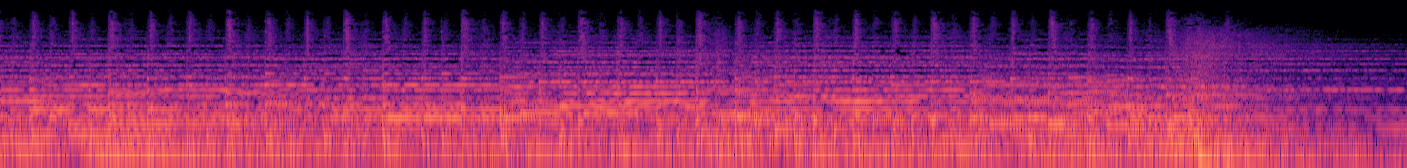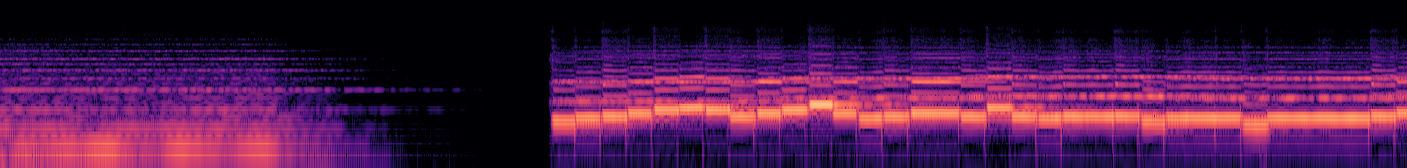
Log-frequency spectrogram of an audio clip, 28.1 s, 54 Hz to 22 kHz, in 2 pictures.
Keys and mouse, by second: 1.5 click, 6.0 ctrl+1, 7.3 shift+middle click, 10.9 shift+d, 14.0 Tab, 17.0 3, 18.6-20.4 drag, 20.8-21.8 middle drag, 22.0-23.4 middle drag, 24.7 shift+click, 27.0 x.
